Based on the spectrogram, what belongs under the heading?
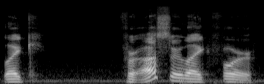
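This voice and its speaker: A man's voice: mid-range voice, expressive, takes it slowly. A man playing a tabletop game, casual and easygoing as he speaks for his character. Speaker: player. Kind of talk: tabletop role-play chat.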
